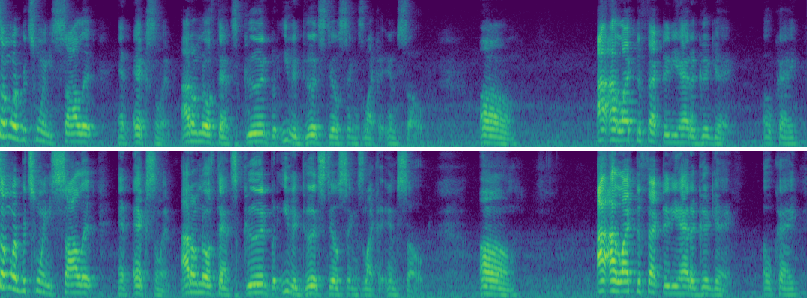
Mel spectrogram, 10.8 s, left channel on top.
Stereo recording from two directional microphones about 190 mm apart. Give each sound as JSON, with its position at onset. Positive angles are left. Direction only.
{"t": 0.0, "sound": "speech", "side_deg": -50}
{"t": 7.9, "sound": "speech", "side_deg": -50}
